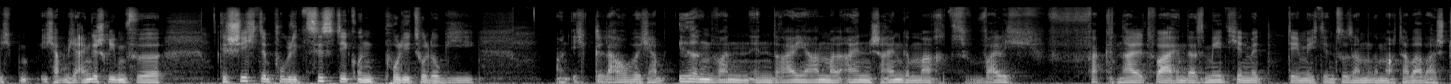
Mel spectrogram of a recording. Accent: North Rhine-Westphalia, Germany; Ich bin ja in einer kleinen ostwestfälischen Kleinstadt aufgewachsen

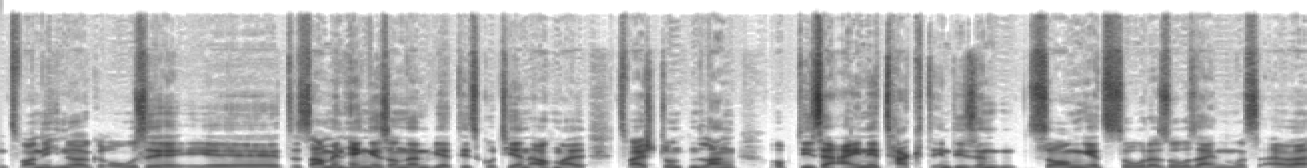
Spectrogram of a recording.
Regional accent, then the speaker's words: Bad Tölz, Bavaria, Germany; born there; Ich bin Bayer durch und durch. Ich bin hier in Bad Hölz geboren und ich stehe voll zu meinen Wurzeln. Ich bin mit Rockmusik aufgewachsen

